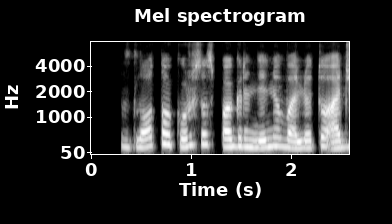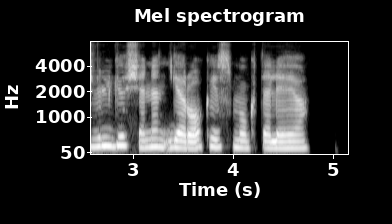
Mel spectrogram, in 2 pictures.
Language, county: Lithuanian, Kaunas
